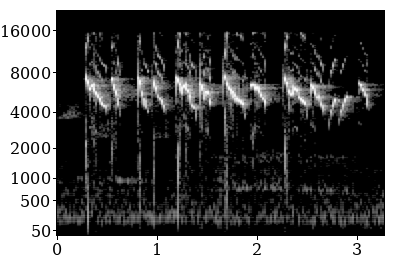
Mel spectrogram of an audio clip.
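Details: Loud, continuous twittering from a garis kuning buxtomi pleci white-eye: a steady series of sharp, high falling chirps in quick pairs, nearly without pause for three seconds.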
